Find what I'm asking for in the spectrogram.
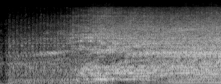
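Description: The engine of a 2016 Mahindra Xylo E9 is revved up close: a loud roar that climbs in pitch and holds high.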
